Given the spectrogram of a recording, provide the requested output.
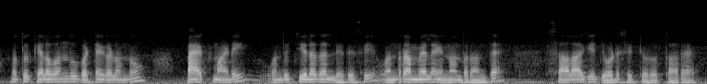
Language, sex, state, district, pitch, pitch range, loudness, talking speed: Kannada, male, Karnataka, Bangalore, 110 Hz, 105-120 Hz, -22 LUFS, 100 wpm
